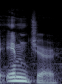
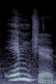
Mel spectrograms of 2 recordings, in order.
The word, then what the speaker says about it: Imgur: Now this is happening to any content or images hosted by Imgur, I-M-G-U-R. I'm pretty sure it's pronounced Imgur.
